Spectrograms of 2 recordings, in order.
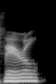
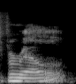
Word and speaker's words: Pharrell: Isn't there a musician called Farrell? Not Pharrell.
